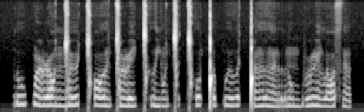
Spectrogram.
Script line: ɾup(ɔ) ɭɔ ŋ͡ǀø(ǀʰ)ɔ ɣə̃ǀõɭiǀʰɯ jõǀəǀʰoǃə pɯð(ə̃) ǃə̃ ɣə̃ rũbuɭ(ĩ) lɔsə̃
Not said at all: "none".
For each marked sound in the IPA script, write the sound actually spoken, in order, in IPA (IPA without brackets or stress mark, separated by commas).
ɔ̃, ǀʰ, ə, ĩ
